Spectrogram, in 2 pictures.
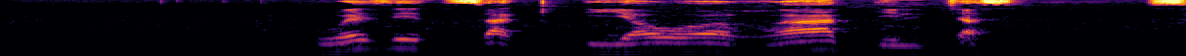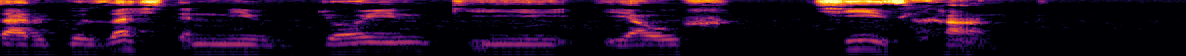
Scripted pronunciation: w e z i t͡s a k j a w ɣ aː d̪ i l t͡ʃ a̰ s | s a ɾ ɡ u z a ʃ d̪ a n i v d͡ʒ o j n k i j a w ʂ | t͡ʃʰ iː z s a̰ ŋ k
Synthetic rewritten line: w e z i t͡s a k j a w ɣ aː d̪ i l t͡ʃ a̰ s | s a ɾ ɡ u z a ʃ t̪ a n i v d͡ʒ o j n k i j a w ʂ | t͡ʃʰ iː z x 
